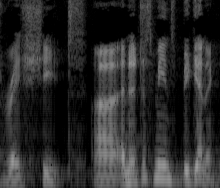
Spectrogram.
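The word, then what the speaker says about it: בראשית: of it's called Genesis Genesis comes from a Hebrew word it's pronounced rate sheet and it just means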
